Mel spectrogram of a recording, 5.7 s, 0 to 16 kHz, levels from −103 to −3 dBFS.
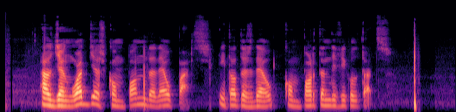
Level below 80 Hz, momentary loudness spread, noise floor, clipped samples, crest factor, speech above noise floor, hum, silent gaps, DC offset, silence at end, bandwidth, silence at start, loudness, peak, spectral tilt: -60 dBFS; 17 LU; -55 dBFS; under 0.1%; 24 dB; 31 dB; none; none; under 0.1%; 0.5 s; 8 kHz; 0.5 s; -24 LUFS; -2 dBFS; -8 dB/octave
